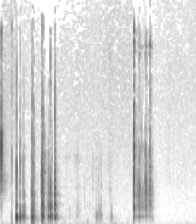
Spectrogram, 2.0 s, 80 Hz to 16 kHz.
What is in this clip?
wood impact 16
A series of sounds made by dropping small pieces of wood.
impact, crash, drop, wooden, wood, hit, block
